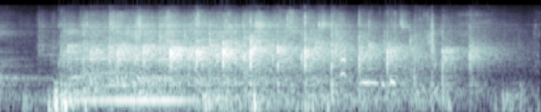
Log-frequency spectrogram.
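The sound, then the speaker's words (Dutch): Warm audience applause welcoming the first speaker at a presentation event, a dense, steady patter of many hands clapping for several seconds before tapering off, with a low hum and some murmuring underneath. “Geef hem een warm applaus.”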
